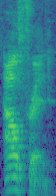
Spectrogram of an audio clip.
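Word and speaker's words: Alferd: spelled like that but uh yeah yeah it's pronounced alfred there there's reason behind that and that's not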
